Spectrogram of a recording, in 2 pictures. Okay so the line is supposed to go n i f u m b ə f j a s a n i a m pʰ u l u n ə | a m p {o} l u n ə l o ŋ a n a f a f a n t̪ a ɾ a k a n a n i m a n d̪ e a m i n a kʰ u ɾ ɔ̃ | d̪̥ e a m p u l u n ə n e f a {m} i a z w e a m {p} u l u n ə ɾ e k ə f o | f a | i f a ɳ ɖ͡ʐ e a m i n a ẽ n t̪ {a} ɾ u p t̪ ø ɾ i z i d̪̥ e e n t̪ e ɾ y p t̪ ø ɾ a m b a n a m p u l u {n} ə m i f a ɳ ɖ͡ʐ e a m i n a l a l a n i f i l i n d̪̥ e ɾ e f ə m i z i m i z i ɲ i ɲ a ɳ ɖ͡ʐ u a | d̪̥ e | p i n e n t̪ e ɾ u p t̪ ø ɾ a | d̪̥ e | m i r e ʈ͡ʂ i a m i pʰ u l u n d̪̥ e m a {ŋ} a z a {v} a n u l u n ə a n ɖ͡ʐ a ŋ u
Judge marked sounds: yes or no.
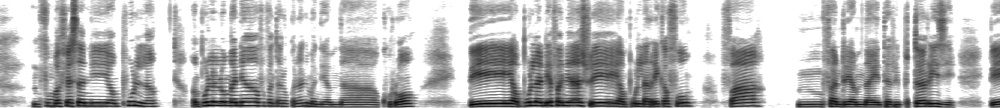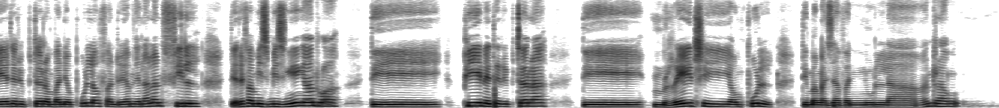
no, no, yes, no, yes, yes, yes

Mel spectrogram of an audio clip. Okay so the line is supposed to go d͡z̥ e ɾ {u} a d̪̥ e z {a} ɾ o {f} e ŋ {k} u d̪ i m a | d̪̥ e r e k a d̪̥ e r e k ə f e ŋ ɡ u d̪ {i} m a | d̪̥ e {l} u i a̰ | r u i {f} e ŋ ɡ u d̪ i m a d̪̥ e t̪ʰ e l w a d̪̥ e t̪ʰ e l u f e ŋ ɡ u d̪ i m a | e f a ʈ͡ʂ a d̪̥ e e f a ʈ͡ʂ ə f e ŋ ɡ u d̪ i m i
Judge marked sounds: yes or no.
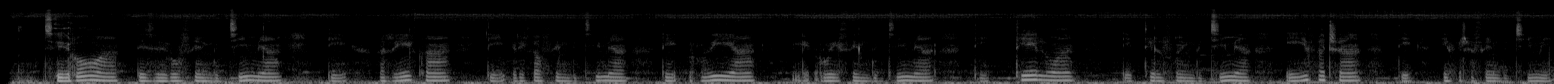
no, no, yes, no, yes, no, yes

